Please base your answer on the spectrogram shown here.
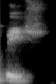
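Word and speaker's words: Pesce: P-S-C-H-B. Means fish, like Pesci. But they call it Joe Beach. P-E-S-C-H-E. Like it would say, it's fish in Italian.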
